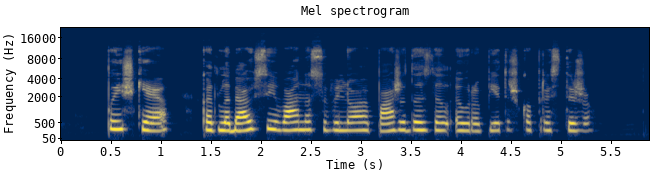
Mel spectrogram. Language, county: Lithuanian, Utena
